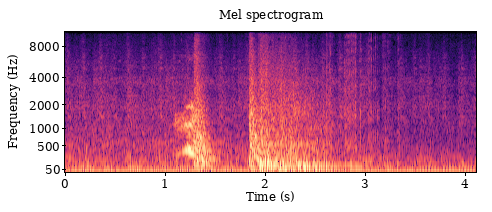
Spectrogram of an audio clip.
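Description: A machine clanks and rattles as it is worked on.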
